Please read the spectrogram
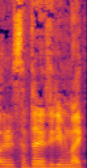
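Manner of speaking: usual speaking voice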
